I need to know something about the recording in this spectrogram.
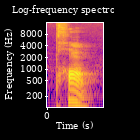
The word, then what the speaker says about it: prends: il/elle où on prend voyons ici que la prononciation est la même pour les trois premières personnes le s final des deux premières personnes ne se prononceront pas mais s'écrivent passons maintenant aux trois personne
